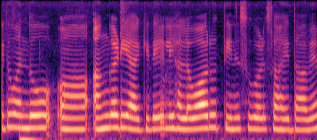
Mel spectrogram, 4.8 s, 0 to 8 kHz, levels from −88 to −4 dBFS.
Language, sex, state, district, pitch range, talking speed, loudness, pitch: Kannada, female, Karnataka, Bidar, 240-265 Hz, 115 wpm, -16 LUFS, 245 Hz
